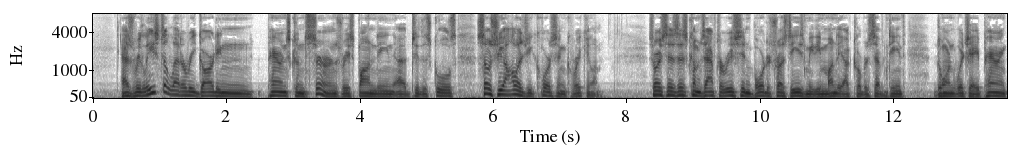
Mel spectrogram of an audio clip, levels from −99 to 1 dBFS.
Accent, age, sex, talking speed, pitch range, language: American, 50-69, male, 150 wpm, 85-110 Hz, English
